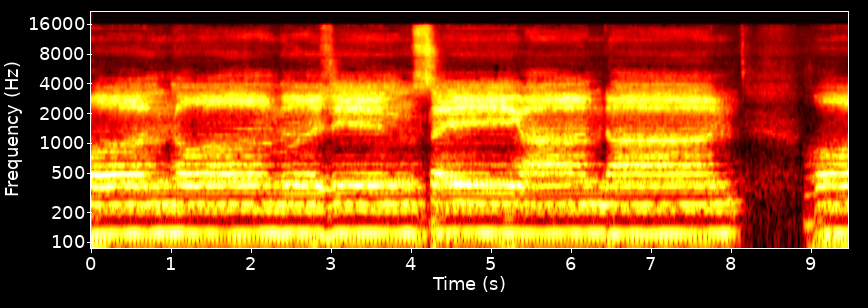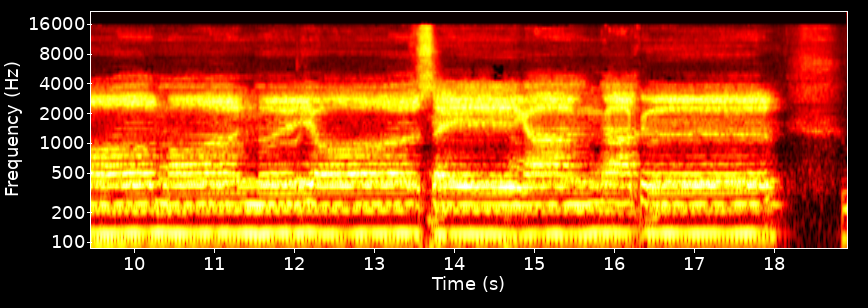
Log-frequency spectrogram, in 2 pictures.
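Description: Zen Buddhist chanting held on one low pitch, in long phrases with a short pause for breath about halfway through.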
